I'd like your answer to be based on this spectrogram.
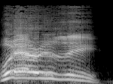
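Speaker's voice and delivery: high, snarling, growling voice. Narrator reads Bobcat just after he rolls upright with a sneeze; snarling. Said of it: "he snarled".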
